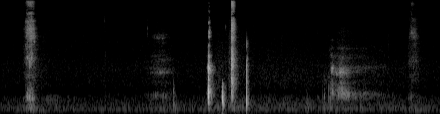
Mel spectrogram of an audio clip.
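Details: Sneezing in a person with a cold and much congestion: several abrupt sneezes with sniffing and breathy noises between them in a quiet room.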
